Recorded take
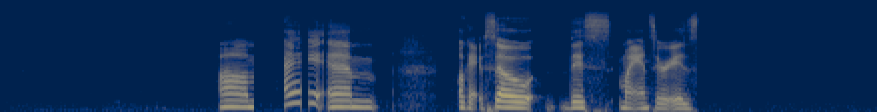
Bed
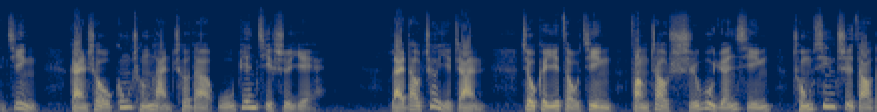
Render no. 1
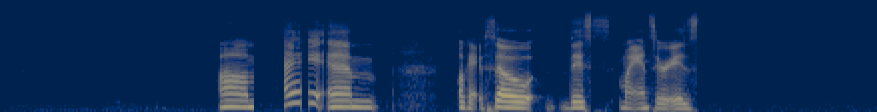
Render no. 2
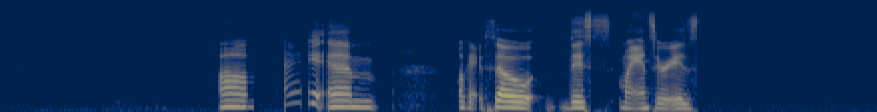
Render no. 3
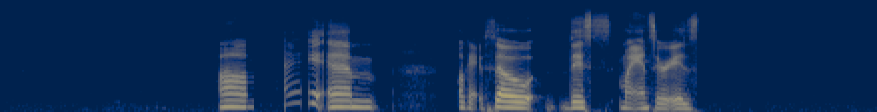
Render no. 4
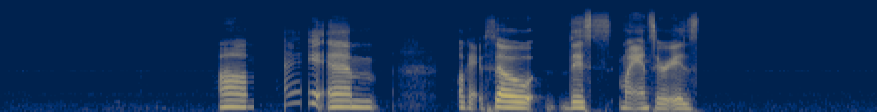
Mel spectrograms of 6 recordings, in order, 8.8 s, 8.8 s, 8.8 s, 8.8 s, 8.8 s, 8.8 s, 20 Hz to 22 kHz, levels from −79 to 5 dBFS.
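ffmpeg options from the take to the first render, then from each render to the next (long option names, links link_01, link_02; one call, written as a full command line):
ffmpeg -i in.wav -filter_complex "[0:a]asettb=1/sr,asplit=3[link_01][link_02][link_03];[link_01]atrim=end=2.524[link_04];[link_02]atrim=start=2.52:end=2.92,asetpts=PTS-STARTPTS,afade=type=in:duration=0.004:curve=qsin,afade=type=out:start_time=0.396:duration=0.004:curve=qsin,adynamicsmooth=sensitivity=6.5:basefreq=3700[link_05];[link_03]atrim=start=2.916[link_06];[link_04][link_05]acrossfade=duration=0.004:curve1=hsin:curve2=qsin[link_07];[link_07][link_06]acrossfade=duration=0.004:curve1=qsin:curve2=hsin,asettb=1/sr,asplit=3[link_08][link_09][link_10];[link_08]atrim=end=3.494[link_11];[link_09]atrim=start=3.49:end=5.26,asetpts=PTS-STARTPTS,afade=type=in:duration=0.004:curve=qsin,afade=type=out:start_time=1.766:duration=0.004:curve=qsin,aemphasis=mode=reproduction:type=50kf[link_12];[link_10]atrim=start=5.256[link_13];[link_11][link_12]acrossfade=duration=0.004:curve1=hsin:curve2=qsin[link_14];[link_14][link_13]acrossfade=duration=0.004:curve1=qsin:curve2=hsin,asplit=2[link_15][link_16];[link_15]atrim=end=5.9,asetpts=PTS-STARTPTS,afade=type=out:start_time=5.896:duration=0.004:curve=hsin:silence=0.0749894[link_17];[link_16]atrim=start=5.9,asetpts=PTS-STARTPTS,afade=type=in:duration=0.55:silence=0.0749894[link_18];[link_17][link_18]concat=n=2:v=0:a=1" out.wav
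ffmpeg -i in.wav -filter_complex "[0:a]asplit=3[link_01][link_02][link_03];[link_01]afade=type=out:start_time=2.45:duration=0.02[link_04];[link_02]acompressor=threshold=-42dB:ratio=8:attack=3.2:release=140:knee=1:detection=peak,afade=type=in:start_time=2.45:duration=0.02,afade=type=out:start_time=3.11:duration=0.02[link_05];[link_03]afade=type=in:start_time=3.11:duration=0.02[link_06];[link_04][link_05][link_06]amix=inputs=3:normalize=0,asettb=1/sr,asplit=3[link_07][link_08][link_09];[link_07]atrim=end=5.684[link_10];[link_08]atrim=start=5.68:end=6.54,asetpts=PTS-STARTPTS,afade=type=in:duration=0.004:curve=qsin,afade=type=out:start_time=0.856:duration=0.004:curve=qsin,highshelf=frequency=3500:gain=7.5[link_11];[link_09]atrim=start=6.536[link_12];[link_10][link_11]acrossfade=duration=0.004:curve1=hsin:curve2=qsin[link_13];[link_13][link_12]acrossfade=duration=0.004:curve1=qsin:curve2=hsin,asplit=3[link_14][link_15][link_16];[link_14]atrim=end=3.712[link_17];[link_15]atrim=start=3.708:end=4.952,asetpts=PTS-STARTPTS,volume=-4dB[link_18];[link_16]atrim=start=4.948[link_19];[link_17][link_18]acrossfade=duration=0.004:curve1=hsin:curve2=hsin[link_20];[link_20][link_19]acrossfade=duration=0.004:curve1=hsin:curve2=hsin" out.wav
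ffmpeg -i in.wav -af "equalizer=frequency=6800:width=1.5:gain=4,bandreject=frequency=60:width_type=h:width=6,bandreject=frequency=120:width_type=h:width=6" out.wav
ffmpeg -i in.wav -af "volume=5.5dB" out.wav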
